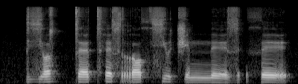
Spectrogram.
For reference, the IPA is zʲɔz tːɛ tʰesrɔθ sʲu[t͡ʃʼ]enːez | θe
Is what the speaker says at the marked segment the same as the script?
no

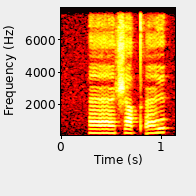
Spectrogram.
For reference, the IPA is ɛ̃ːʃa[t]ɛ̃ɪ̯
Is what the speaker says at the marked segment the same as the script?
no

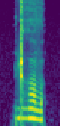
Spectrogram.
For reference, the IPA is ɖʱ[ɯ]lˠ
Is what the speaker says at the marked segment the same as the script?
yes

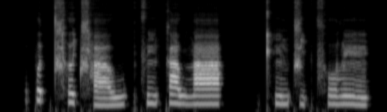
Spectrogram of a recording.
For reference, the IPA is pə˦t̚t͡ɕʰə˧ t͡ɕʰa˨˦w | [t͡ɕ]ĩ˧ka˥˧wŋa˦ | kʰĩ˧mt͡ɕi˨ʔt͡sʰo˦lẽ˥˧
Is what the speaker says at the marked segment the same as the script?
no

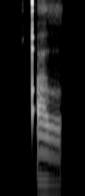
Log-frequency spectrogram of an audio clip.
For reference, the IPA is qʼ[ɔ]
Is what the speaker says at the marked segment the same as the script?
no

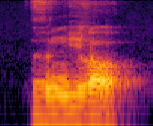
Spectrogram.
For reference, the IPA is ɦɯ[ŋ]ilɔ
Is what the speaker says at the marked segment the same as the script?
yes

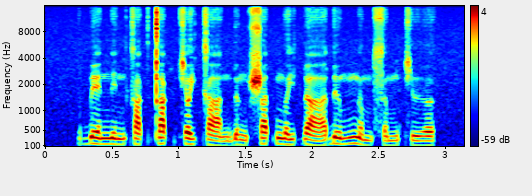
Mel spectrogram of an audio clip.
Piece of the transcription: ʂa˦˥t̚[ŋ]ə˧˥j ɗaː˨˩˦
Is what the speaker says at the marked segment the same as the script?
yes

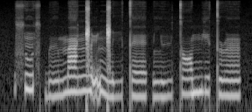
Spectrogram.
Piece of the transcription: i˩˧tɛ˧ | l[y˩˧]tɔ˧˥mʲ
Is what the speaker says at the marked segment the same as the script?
yes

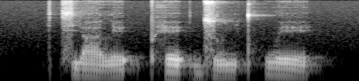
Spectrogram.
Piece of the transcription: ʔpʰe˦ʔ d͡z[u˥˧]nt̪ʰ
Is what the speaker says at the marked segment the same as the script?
no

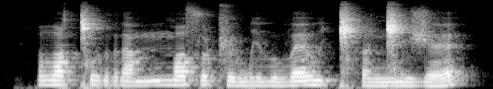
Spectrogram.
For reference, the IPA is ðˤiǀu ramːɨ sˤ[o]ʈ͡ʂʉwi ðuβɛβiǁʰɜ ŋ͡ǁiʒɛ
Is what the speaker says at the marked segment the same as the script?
no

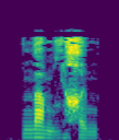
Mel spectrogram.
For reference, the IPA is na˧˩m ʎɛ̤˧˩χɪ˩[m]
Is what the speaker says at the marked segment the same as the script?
yes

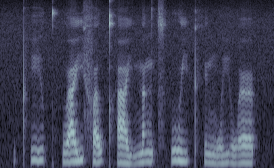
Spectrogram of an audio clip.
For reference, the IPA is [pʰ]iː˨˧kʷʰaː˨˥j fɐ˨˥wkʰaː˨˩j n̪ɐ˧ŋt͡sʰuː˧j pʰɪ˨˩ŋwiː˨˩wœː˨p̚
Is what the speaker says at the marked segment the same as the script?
yes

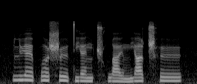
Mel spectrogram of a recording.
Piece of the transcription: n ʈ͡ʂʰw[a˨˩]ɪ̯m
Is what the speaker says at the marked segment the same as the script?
yes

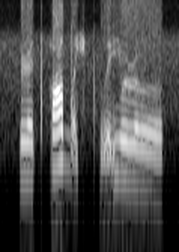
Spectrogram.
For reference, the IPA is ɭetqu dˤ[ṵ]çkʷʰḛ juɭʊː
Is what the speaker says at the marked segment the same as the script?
no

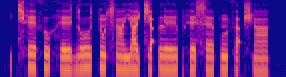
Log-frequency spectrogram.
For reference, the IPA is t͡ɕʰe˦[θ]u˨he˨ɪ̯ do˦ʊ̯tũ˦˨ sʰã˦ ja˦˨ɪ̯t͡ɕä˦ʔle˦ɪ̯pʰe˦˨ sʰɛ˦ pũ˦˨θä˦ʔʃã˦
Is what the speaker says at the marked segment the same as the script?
yes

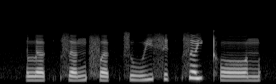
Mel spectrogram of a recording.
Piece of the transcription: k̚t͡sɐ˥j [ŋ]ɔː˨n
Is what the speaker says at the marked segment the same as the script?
no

